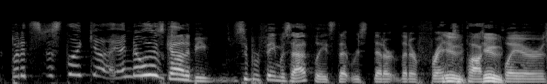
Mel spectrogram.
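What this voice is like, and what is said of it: Canadian accent. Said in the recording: “Right now, you sound really Canadian. Right now, you sound so Canadian.”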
